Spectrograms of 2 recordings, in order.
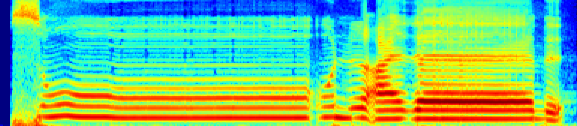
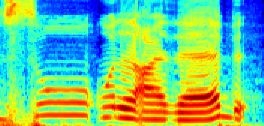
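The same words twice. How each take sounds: First: The vowel in su'ul is stretched very long. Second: The vowel in su'ul is not stretched enough. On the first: The speaker calls it right. "panjangnya lima harokat atau dua setengah alif" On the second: The speaker calls it wrong. "maka itu termasuk uh, lahan khafi"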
